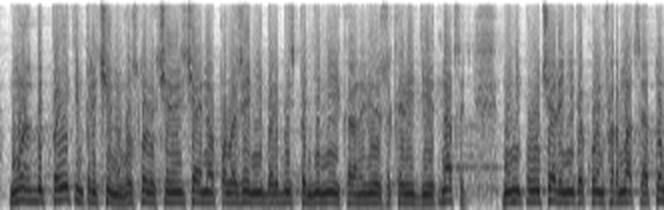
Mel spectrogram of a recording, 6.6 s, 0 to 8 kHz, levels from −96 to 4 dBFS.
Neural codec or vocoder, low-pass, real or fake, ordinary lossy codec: none; 7.2 kHz; real; none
